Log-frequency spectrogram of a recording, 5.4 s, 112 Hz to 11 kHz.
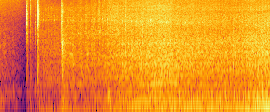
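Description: A Massey Ferguson tractor engine in Farming Simulator 25 cranks over after a few sharp clicks, then settles into a rumbling idle that swells steadily louder and heavier, heard alone without talk.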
